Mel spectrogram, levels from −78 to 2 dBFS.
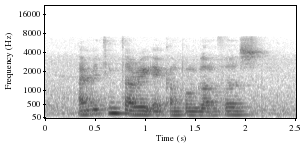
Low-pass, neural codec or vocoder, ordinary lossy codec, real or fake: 7.2 kHz; none; none; real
